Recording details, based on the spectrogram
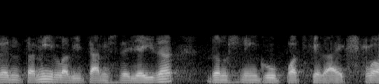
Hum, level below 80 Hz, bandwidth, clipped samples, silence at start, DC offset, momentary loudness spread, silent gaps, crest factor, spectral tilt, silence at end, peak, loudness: none; -46 dBFS; 4 kHz; under 0.1%; 0 s; under 0.1%; 5 LU; none; 16 dB; -11.5 dB/octave; 0 s; -6 dBFS; -23 LUFS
